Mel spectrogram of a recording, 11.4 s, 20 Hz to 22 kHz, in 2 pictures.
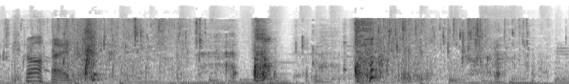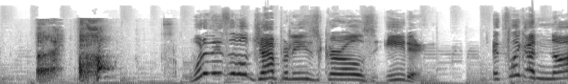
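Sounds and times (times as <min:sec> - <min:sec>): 
speech: 0:00.0 - 0:01.3, 0:02.3 - 0:03.3, 0:07.6 - 0:10.0, 0:10.6 - 0:11.3
gasping for air: 0:02.0 - 0:03.6
man drowning in vomit choking and coughing: 0:02.1 - 0:04.2, 0:06.0 - 0:07.0.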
